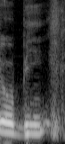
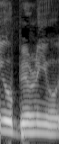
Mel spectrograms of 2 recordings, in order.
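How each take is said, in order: First: The word is clipped to two syllables. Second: The word is said in full, three syllables. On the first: Women are spoken of with disdain. The speaker calls it wrong. "they won't even allow themselves to pronounce it properly" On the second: Women are spoken of with respect. The speaker calls it right. "pronounce it properly"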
